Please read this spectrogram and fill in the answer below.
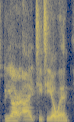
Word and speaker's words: Britton: Is that how you say it? It's Britton.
